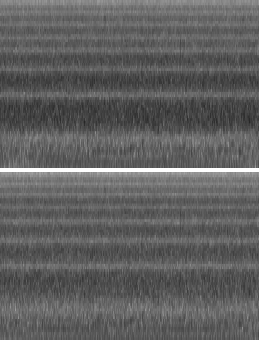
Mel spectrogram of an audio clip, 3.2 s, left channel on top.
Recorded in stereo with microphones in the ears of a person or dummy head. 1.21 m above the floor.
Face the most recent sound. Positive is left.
turn(degrees=25)  # may be behind; listen again after turning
